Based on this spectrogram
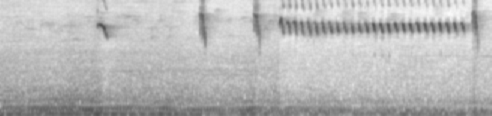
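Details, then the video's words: At night, konin, the olive-backed sunbird, sings 'tembakan' for tutoring captive birds: a few sharp high chips, then a long, fast, even trill of very high notes lasting over a second, above steady low noise. "SUARA TEMBAKAN KONIN SAAT DIMALAM HARI"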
